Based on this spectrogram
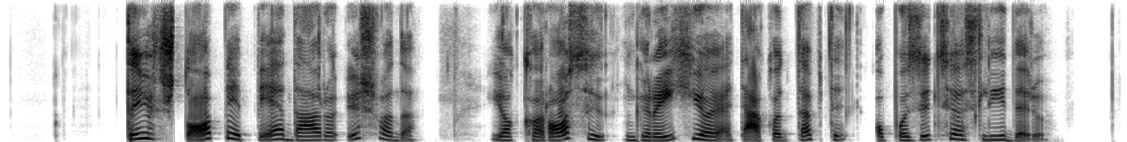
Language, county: Lithuanian, Klaipėda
